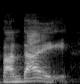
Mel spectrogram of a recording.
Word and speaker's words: Bondi: Thank you for eventually pronouncing Bondi correctly. Yeah, Blackroyd, my Australian friend. Thank you. I got it. Bondi.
